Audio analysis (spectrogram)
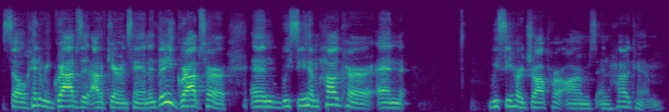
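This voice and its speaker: A man's voice: medium pitch, expressive, a little slow, fairly bright tone. A man narrating scenes of a radio drama informally, like a storyteller reading stage directions in a conversational way.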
